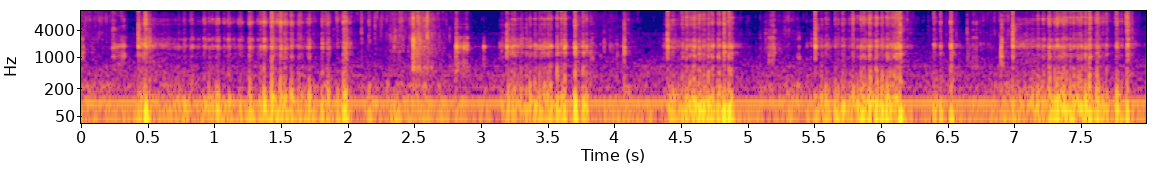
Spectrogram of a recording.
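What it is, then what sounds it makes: Dry bar soap being shaved. A utility knife blade shaves a solid, dry lilac oval bar of soap held in the palm, sending off flakes and curls. Bursts of crisp, bright scraping come in quick strokes over a steady low hum.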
